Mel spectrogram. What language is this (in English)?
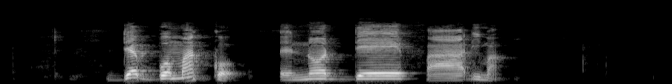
Borgu Fulfulde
